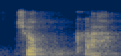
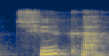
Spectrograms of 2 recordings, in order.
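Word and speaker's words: chʋka: It's not chuka. We don't have the sound of oo in Choctaw. A lot of people want to sound the U as oo. That's probably an English pronunciation. We want to sound our U as the O in Choctaw, not the oo in English.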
